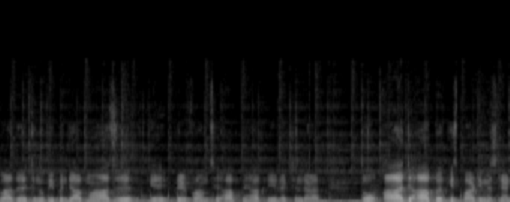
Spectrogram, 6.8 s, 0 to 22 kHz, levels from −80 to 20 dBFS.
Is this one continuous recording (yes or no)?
yes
